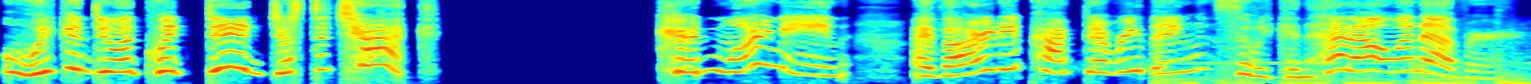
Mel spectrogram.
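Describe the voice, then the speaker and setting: A woman's voice: very high voice, big pitch swings, moderate pace, pushed and bright, exaggerated voice. A woman voicing a timid, earnest young girl miner in a video game, speaking sweetly and a little hesitantly. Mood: playful, friendly. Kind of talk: animated game character voice lines.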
